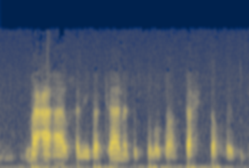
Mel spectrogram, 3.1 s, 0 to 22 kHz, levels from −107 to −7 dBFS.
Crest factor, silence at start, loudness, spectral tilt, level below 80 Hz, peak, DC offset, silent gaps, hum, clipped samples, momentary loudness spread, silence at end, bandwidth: 20 dB; 0.3 s; -24 LUFS; -6.5 dB/octave; -46 dBFS; -6 dBFS; under 0.1%; none; none; under 0.1%; 13 LU; 0.2 s; 10 kHz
